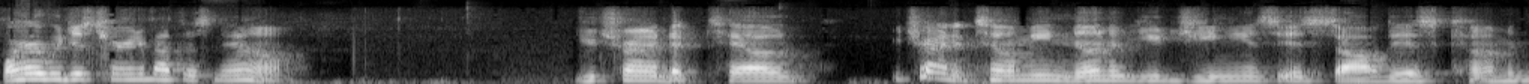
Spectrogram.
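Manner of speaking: put-on Southern accent. Speaker voicing Rogue's line in her southern accent. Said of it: "says Rogue in her southern thingamahoosie".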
